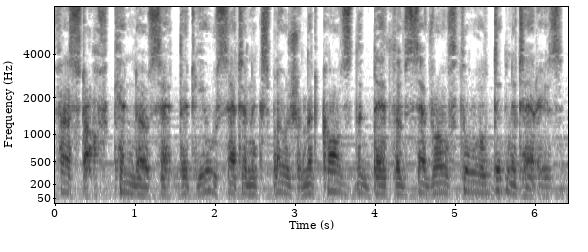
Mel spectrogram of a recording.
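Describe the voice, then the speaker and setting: A low-voiced villain lord for a cinematic game. He is a Sith master, menacing and calculating, speaking with measured, formal authority over music. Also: fairly bright tone, rough recording. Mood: cold, commanding.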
